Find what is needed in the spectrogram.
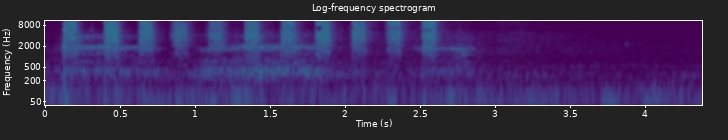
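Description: Perfume atomizer pump sprayed into the air in about ten quick hissing puffs, roughly four a second, stopping a little under three seconds in.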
